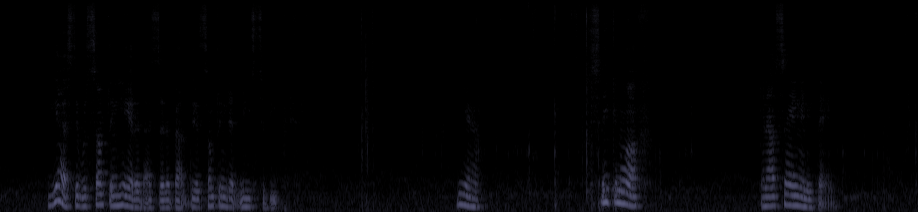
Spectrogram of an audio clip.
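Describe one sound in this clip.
A woman speaks calmly and close up, in short bursts with pauses.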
